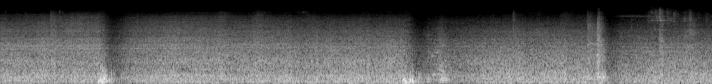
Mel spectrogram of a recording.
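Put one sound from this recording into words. A heavy vehicle door slams shut with a loud thud.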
